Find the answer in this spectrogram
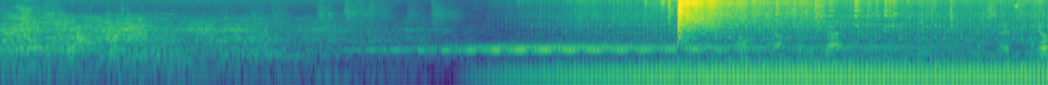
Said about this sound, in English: Right, there's a boat coming towards us. So two boats should pass port to port.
